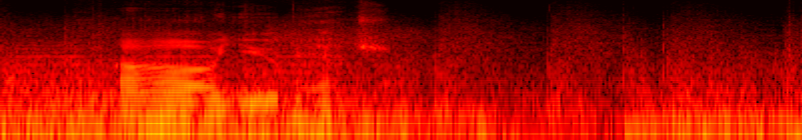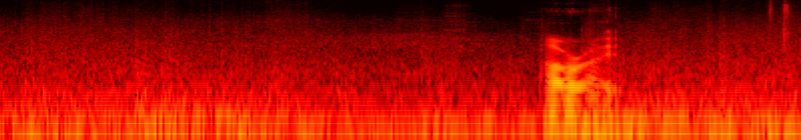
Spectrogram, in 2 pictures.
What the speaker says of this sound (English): ATGMs are firing on both sides.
